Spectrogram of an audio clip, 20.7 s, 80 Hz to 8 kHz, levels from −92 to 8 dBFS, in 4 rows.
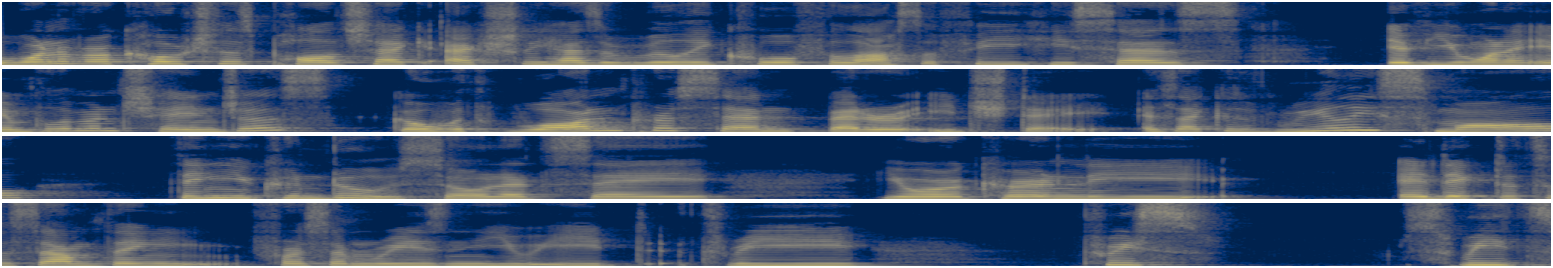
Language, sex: English, female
